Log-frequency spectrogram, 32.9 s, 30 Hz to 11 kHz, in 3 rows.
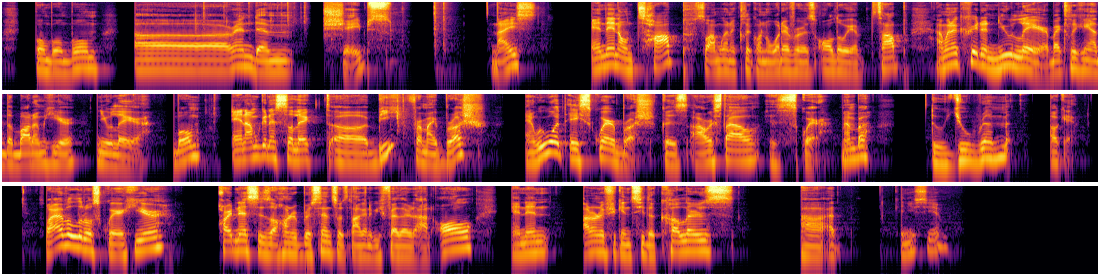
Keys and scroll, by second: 1.7-4.4 typing, 13.0 space, 14.9 b.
